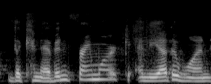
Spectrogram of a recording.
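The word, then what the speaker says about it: Cynefin: I always pronounced it Synefin. And then when I actually heard it spoken of, I reckon, okay, I got it. It's pronounced Kinevin, although it doesn't look that way. But it's a Welsh word.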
